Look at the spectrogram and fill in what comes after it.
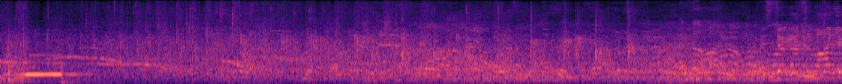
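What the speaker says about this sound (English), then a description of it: "please give these guys a round of applause" A crowd applauds and cheers steadily after a talent show performance, with chatter mixed in; a brief tone sounds at the start, and the clapping swells slightly near the end.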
